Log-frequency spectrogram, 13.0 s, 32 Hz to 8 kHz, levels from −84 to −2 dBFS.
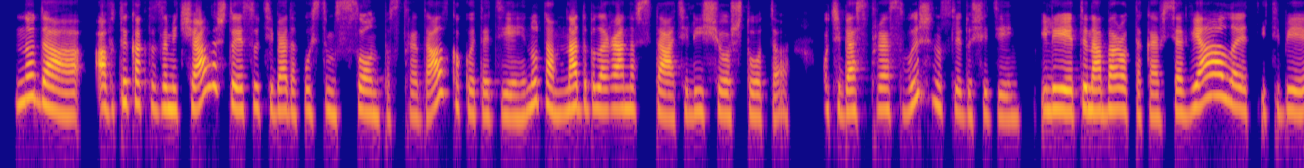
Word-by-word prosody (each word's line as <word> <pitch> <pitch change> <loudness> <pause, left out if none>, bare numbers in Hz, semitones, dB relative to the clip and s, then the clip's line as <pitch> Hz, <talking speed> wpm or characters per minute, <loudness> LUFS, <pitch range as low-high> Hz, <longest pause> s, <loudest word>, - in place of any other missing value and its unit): Ну 320 +6 +2
да. 210 -8 +5
А 240 - +6
в 220 - -13
ты 275 - 0
как-то 260 -3 -1
замечала, 230 - +3
что 425 - -3
если 220 +2 -2
у - - -14
тебя, 215 -1 -3
допустим, 200 0 -8
сон 195 0 -4
пострадал 180 - -1
в 380 - -20
какой-то 195 -6 -7
день, 180 -1 -6
ну, 255 +5 -1
там 240 -8 0
надо 235 +3 +5
было 225 -1 0
рано 225 0 +3
встать 180 -4 0
или 195 +1 -7
ещё 195 -1 -4
что-то. 180 -1 -7 0.3
У 225 - -9
тебя 205 -2 0
стресс 220 +1 -5
выше 265 - -5
на 240 - -4
следующий 190 -3 -9
день, 175 -1 -10 0.2
или 215 0 +3
ты, 230 - +1
наоборот, 215 0 +3
такая 180 -1 -5
вся 200 +3 -3
вялая 245 - +4
и - - -13
тебе 205 0 -4
210 Hz, 190 wpm, -21 LUFS, 190-230 Hz, 0.3 s, А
